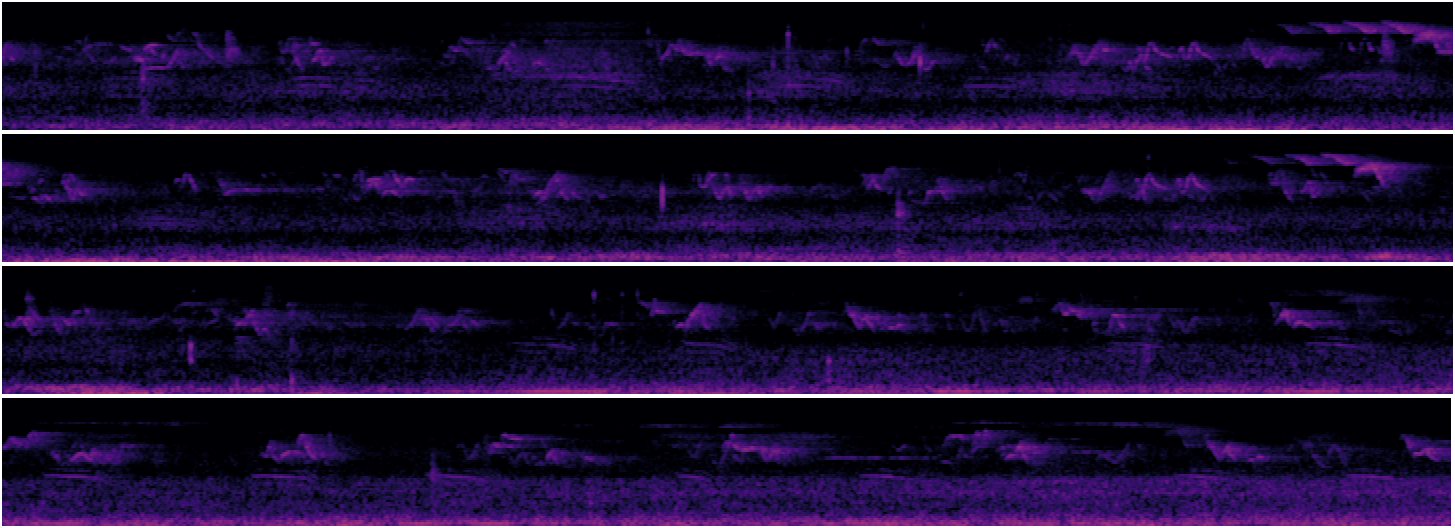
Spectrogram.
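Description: Songbirds chirping and singing from the woods, many short high calls with a few quick falling whistles, over a low steady rumble of background noise.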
